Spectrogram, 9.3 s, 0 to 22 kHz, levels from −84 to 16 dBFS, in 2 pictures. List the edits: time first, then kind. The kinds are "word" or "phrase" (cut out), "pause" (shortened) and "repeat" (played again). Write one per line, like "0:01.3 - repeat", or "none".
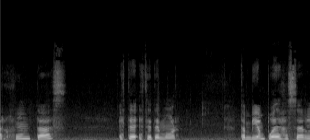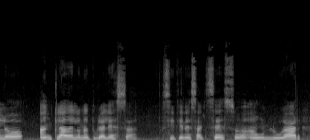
none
